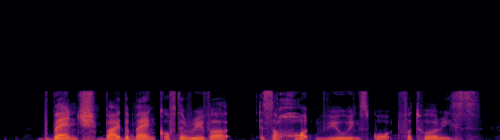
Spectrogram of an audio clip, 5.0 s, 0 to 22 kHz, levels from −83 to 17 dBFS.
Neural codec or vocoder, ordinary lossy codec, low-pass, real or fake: none; none; none; real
